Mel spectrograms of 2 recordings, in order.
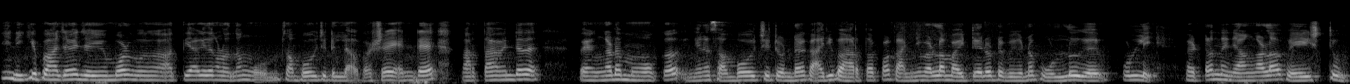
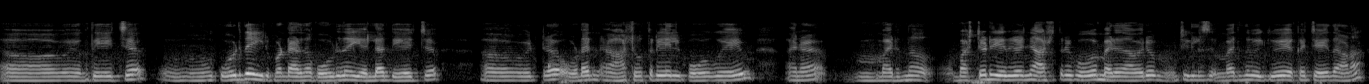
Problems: background conversations at intervals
